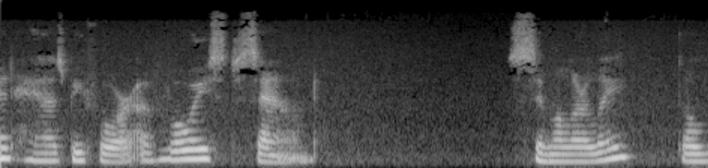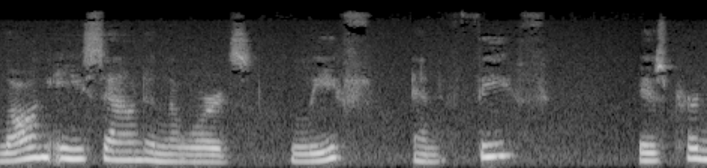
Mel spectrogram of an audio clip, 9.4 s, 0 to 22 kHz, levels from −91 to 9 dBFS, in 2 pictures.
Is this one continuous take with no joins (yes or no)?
no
